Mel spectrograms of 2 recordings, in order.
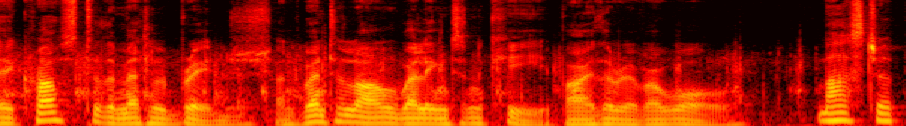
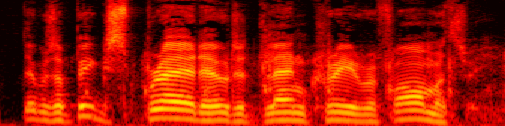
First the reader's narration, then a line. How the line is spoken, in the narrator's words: Lenehan said eagerly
